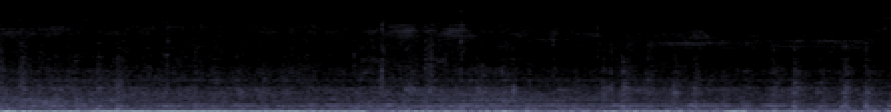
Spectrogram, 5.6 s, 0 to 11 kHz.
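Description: Diesel-hauled passenger train, a DE10 locomotive with 12-series coaches, moving away along the rails: a low rumble that drops off a little over two seconds in and keeps fading.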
